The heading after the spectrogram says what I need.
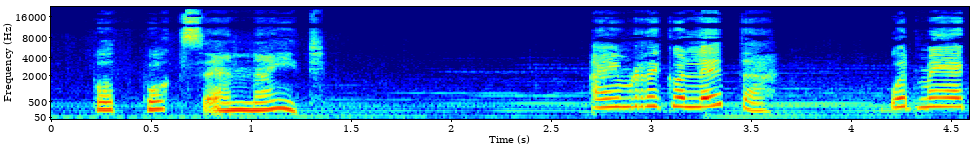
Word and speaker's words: Recoleta: So like, I am Recoleta. Recoleta, which is how I prefer to say Recoleta.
